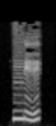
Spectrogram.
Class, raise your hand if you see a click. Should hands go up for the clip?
no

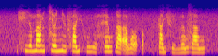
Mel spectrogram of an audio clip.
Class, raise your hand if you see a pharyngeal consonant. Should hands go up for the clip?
no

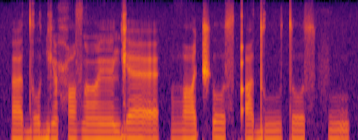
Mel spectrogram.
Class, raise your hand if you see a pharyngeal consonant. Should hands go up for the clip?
yes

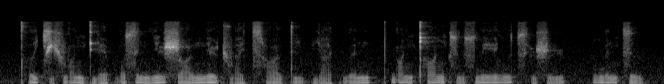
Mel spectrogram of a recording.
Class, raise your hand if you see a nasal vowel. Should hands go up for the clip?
no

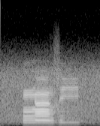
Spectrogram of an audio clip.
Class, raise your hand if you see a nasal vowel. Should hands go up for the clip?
yes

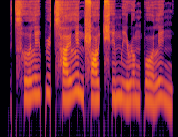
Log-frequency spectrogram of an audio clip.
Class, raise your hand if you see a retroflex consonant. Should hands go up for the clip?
yes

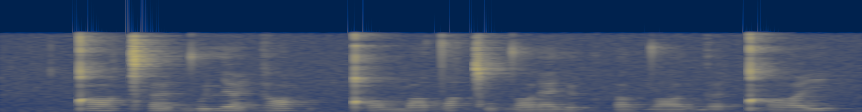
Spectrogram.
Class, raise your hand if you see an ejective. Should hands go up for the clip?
no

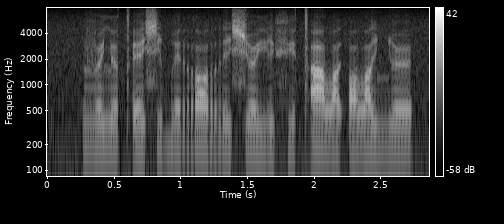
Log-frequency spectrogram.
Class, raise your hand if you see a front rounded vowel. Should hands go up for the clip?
yes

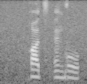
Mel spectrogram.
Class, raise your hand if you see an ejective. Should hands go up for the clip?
yes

